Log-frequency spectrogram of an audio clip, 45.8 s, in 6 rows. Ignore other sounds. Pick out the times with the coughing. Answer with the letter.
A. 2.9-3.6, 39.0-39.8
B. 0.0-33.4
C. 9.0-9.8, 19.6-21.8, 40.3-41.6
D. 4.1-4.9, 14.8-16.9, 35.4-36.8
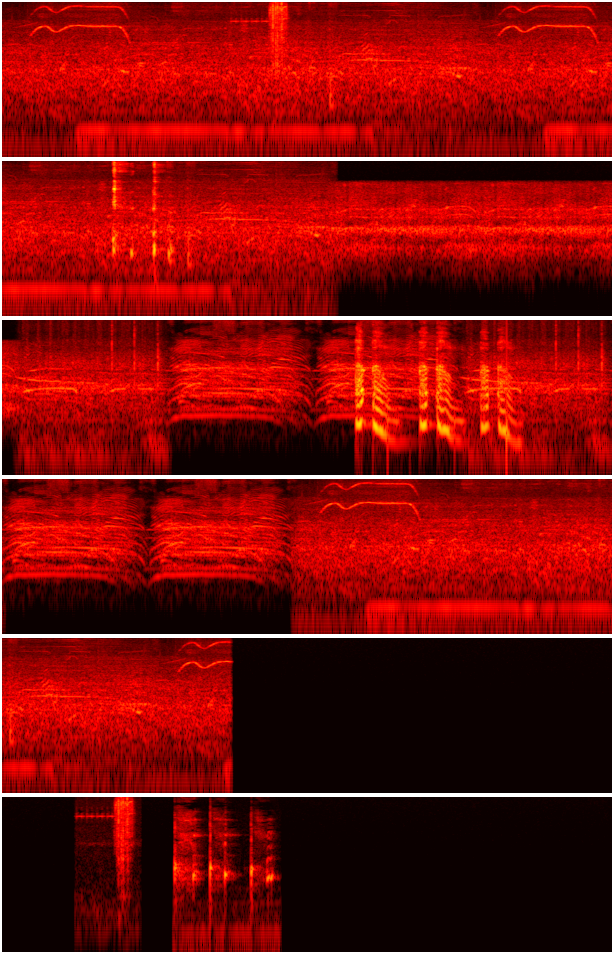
C.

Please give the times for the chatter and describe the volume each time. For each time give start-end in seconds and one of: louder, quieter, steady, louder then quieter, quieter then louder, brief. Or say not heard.
0.0-33.4 steady.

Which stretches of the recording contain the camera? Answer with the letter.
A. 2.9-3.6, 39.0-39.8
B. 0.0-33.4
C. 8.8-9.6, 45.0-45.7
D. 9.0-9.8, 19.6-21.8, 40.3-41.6
A.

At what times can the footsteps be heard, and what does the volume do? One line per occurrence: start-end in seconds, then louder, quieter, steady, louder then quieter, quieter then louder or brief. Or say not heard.
not heard.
